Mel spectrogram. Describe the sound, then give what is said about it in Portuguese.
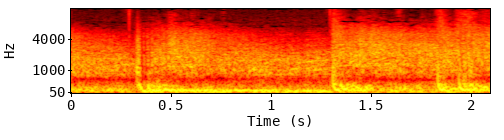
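Fireworks set off as colored flares: a few sharp bangs punch through a steady, rumbling crackle. “eu mando aqui os fogos pro senhor, ó, fogo roxo pra sair do acolcho, viu? Amarelo pra demorar a chegar no cemitério”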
